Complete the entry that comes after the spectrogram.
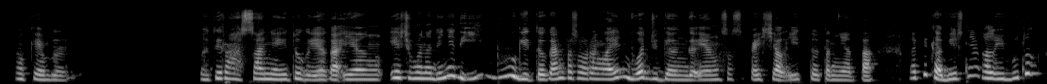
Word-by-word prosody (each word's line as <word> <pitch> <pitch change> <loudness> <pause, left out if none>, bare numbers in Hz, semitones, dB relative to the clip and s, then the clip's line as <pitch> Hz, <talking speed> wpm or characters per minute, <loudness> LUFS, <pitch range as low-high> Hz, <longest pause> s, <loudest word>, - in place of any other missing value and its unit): Oke, 250 -3 -3
ber 215 +4 -7 1.3
Berarti 235 +5 -1
rasanya 250 -1 +1
itu 235 +2 -2 0.2
ya 215 0 -1
Kak 220 -1 +3
yang 230 -1 0
ya 305 +1 +4
cuman 275 -2 +1
adanya 310 +10 +3
di 290 +3 0
ibu 370 -1 +2
gitu 235 -1 +1
kan 255 +5 +1
pas 290 - -1
orang 260 -2 -1
lain 290 +6 +3
buat 285 +3 +4
juga 245 -3 -2
nggak 210 -2 -2
yang 215 +3 -3
sespesial 225 -3 -3
itu 230 0 -5
ternyata. 200 -2 -3 0.3
Tapi 295 +4 -5
Kak 225 - +5
biasanya 260 - -3
kalau 290 -7 +3
ibu 255 +1 0
tuh - - +1
250 Hz, 180 wpm, -27 LUFS, 225-285 Hz, 1.3 s, Kak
